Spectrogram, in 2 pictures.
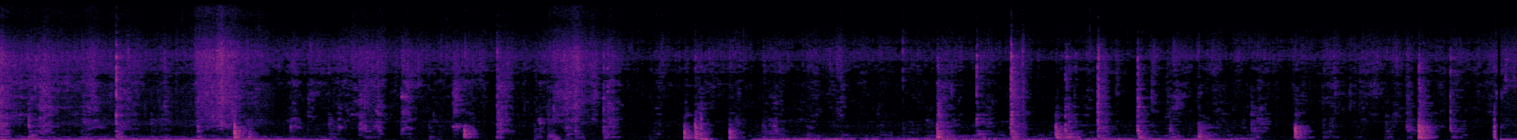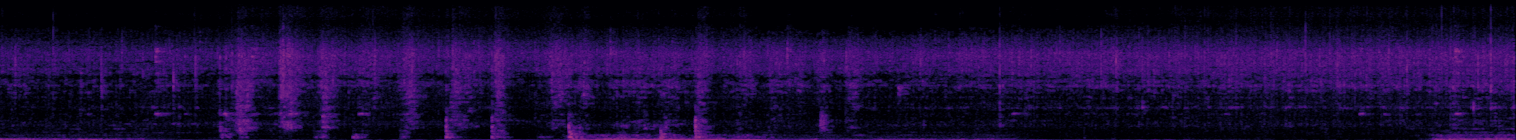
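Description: Corned beef with diced potatoes and onions sizzling in a non-stick frying pan while a spatula stirs it, scraping and tapping against the pan many times in the first half and only now and then later. A low hum comes and goes underneath the sizzle.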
